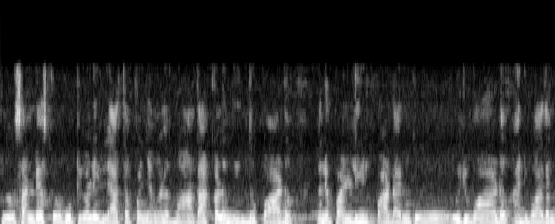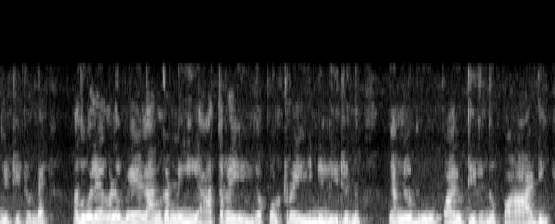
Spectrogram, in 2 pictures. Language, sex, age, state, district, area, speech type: Malayalam, female, 60+, Kerala, Alappuzha, rural, spontaneous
